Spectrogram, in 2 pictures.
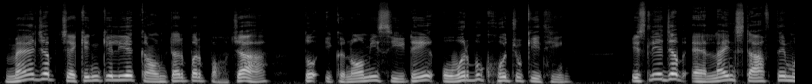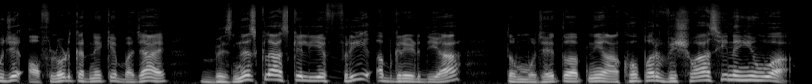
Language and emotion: Hindi, surprised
